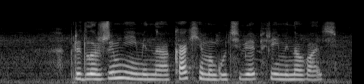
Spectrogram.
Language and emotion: Russian, neutral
